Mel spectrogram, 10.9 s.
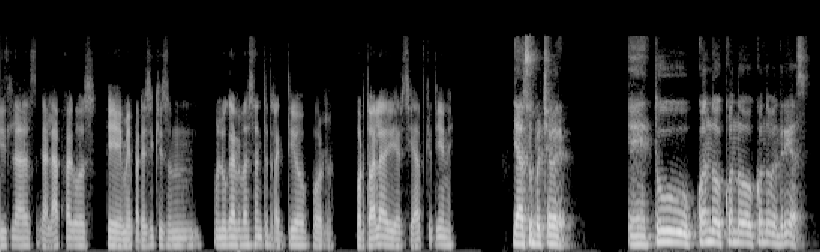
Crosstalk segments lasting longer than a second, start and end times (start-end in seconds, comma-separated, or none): none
